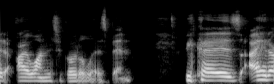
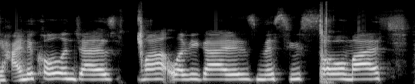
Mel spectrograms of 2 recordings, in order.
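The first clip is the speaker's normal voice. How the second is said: higher, drawn-out fond greeting; affectionate shout-out; 4 semitones higher than usual. Real, not acted. Vlogger greeting Camino friends in England, affectionate. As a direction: send love slowly in a lifted voice.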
